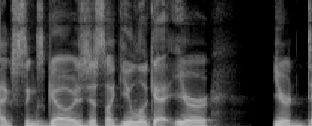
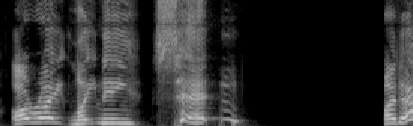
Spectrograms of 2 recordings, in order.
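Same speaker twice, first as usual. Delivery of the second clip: much higher, slow, imitating a younger self; mock high-pitched boy giving dog commands; light teenage voice; 10 semitones higher than usual. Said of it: "my voice was light as fuck".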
